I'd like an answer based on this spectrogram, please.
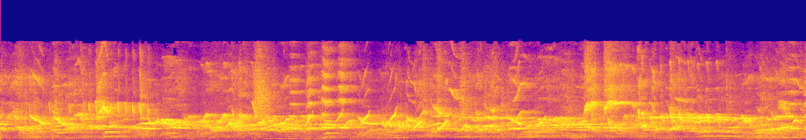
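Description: Caged songbirds singing continuously, white-rumped shama among them: a dense tangle of overlapping rising and falling whistles and chirps.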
